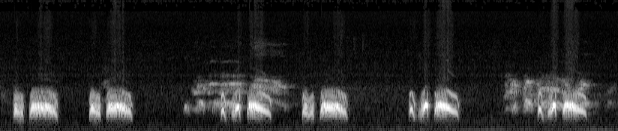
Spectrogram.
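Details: Spotted dove cooing to provoke a male: low paired notes and sustained coos in groups, interrupted twice by a second bird's higher, fluttering overlapping coos.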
